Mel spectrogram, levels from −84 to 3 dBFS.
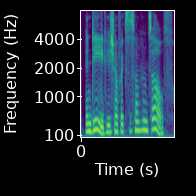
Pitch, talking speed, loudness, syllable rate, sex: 190 Hz, 225 wpm, -14 LUFS, 5.3 syllables/s, female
